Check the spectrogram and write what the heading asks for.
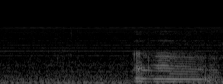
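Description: Steady electrical mains hum under a pause in speech, then a man's drawn-out "uh" starting about a second and a half in.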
